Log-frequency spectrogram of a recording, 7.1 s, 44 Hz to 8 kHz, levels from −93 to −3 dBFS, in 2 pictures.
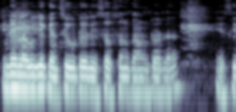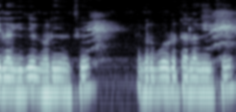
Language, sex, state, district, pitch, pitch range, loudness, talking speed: Odia, male, Odisha, Sambalpur, 110 Hz, 105-120 Hz, -20 LUFS, 95 wpm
